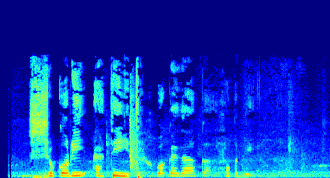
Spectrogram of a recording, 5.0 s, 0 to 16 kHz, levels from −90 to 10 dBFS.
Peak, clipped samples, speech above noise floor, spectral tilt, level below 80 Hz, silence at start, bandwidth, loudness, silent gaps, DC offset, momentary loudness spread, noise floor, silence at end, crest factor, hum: -4 dBFS; under 0.1%; 24 dB; -4.5 dB/octave; -46 dBFS; 0.25 s; 11.5 kHz; -21 LUFS; none; under 0.1%; 18 LU; -44 dBFS; 0.05 s; 20 dB; none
